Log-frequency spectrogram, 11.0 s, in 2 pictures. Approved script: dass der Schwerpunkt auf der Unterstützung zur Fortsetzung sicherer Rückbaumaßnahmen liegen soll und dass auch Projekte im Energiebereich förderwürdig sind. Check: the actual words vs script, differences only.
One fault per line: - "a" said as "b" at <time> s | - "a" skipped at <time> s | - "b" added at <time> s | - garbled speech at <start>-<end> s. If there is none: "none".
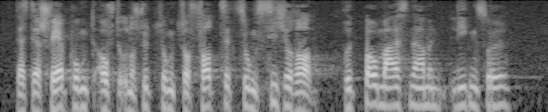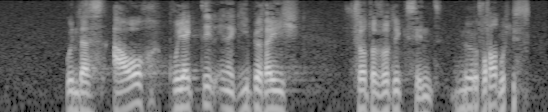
- garbled speech at 10.0-10.8 s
